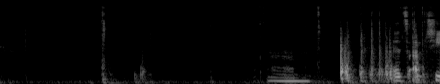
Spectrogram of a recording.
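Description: Paper rustles and taps against a table.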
